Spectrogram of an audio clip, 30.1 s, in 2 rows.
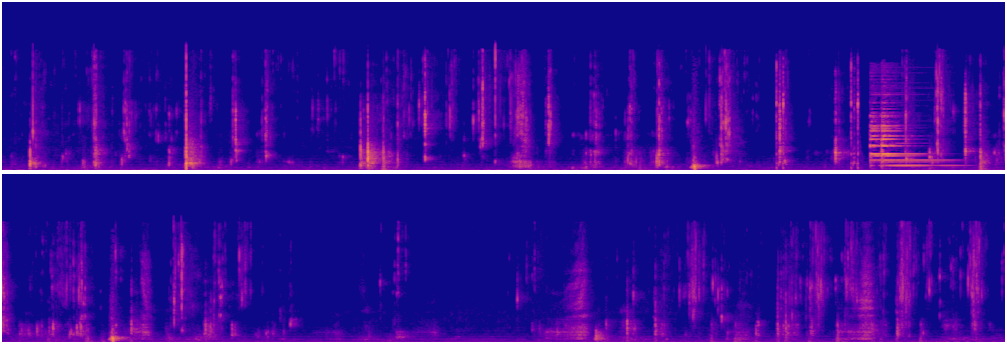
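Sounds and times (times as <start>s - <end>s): person chewing wetly: 0.0s - 12.9s, 13.9s - 19.6s, 22.7s - 30.0s
short chime: 13.0s - 14.6s.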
